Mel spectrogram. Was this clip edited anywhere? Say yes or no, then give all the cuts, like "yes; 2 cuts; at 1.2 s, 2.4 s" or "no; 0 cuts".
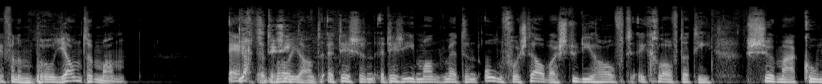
no; 0 cuts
